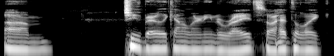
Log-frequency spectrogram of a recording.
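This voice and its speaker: A young man co-hosting a casual podcast, rambling and animated as he tells stories. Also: fairly low pitch, a little fast, no room sound. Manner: rambling and animated, with upbeat storytelling. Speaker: podcast co-host. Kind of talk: casual chat.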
